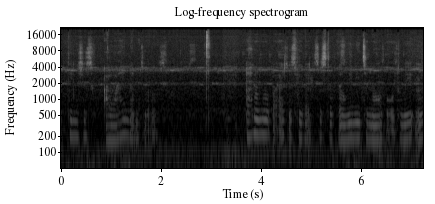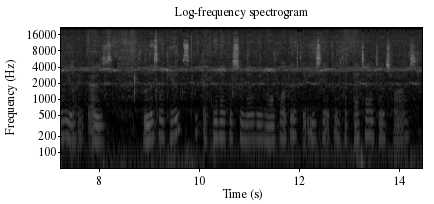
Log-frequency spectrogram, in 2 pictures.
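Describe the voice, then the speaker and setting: Soft-spoken, a woman talks at a moderate pace in a gentle, relaxed tone. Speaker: manifestation coach and content creator. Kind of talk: ASMR chit chat, casual talk to camera. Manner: soft-spoken, gentle, relaxed.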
